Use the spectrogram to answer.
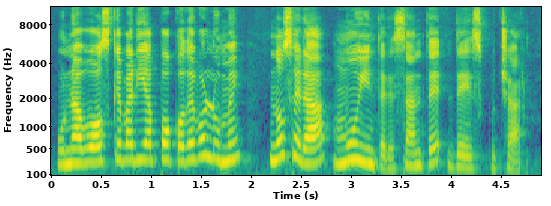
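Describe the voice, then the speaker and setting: A woman's voice: high-pitched, animated, normal speed. A woman with a Peruvian Spanish accent giving a recorded online psychology lecture, explaining carefully with fillers and self-corrections.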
